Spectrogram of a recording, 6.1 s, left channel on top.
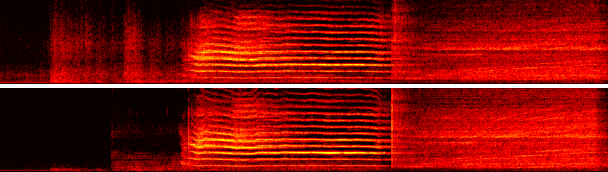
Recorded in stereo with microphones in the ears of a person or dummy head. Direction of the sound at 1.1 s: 25° right (ahead or behind).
